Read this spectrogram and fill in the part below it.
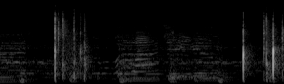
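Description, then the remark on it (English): A few sharp hand claps come in two quick bursts, roughly three at a time, separated by a pause. A soft, sustained tonal sound hums underneath. “Get the claps right.”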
